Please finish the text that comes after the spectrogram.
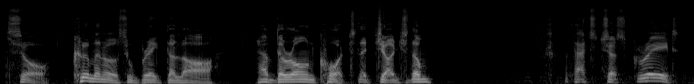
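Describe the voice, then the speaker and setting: An actor playing a cynical, righteous police detective in a video game, sarcastic and challenging. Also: male voice, lowish voice, animated, slow pace, dry recording.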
